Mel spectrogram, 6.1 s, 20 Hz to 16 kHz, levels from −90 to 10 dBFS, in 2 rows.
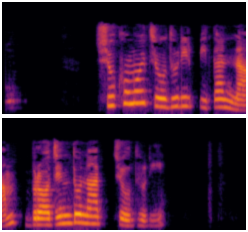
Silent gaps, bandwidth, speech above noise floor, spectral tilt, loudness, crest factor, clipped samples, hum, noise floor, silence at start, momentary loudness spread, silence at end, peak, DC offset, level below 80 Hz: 1.13-1.17 s; 8 kHz; 62 dB; -3 dB/octave; -18 LUFS; 18 dB; under 0.1%; none; -79 dBFS; 0.05 s; 13 LU; 1.05 s; -2 dBFS; under 0.1%; -70 dBFS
